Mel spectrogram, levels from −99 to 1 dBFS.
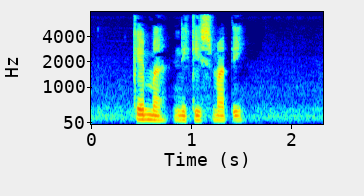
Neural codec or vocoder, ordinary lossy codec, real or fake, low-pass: none; MP3, 64 kbps; real; 7.2 kHz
